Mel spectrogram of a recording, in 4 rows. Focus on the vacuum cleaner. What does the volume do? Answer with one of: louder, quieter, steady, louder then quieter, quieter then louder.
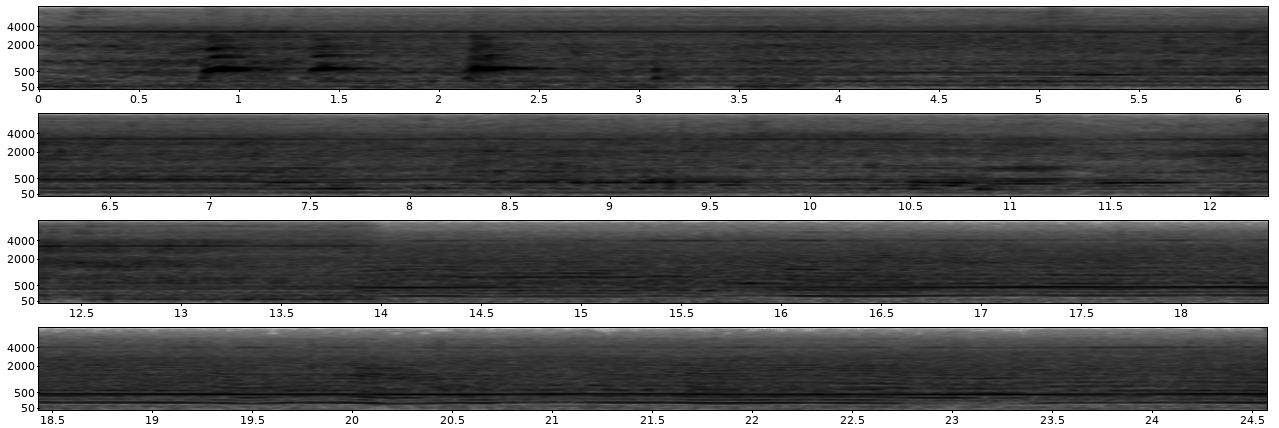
steady.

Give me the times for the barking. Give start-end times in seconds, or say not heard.
0.0-3.8.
